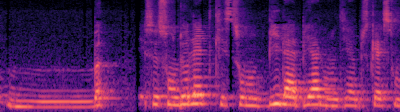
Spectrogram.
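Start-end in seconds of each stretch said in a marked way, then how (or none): 0.1-1.0 "B" held long, a buzzing voiced b between closed lips. Shown as a demonstration. Speech therapist to parent, a long humming b. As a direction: hum the "b" through closed lips so the lips vibrate. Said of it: "pour qu'il sente bien la vibration".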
